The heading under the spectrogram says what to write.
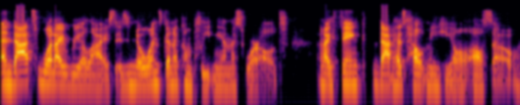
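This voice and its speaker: A woman with vocal fry and a fairly low pitch speaks at a moderate pace in a monotone, flat delivery, her tone bright and sharp, her loudness swinging widely, on a very clean recording with a silent background. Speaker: author and recovery mentor. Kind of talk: interview testimony. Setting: studio.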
